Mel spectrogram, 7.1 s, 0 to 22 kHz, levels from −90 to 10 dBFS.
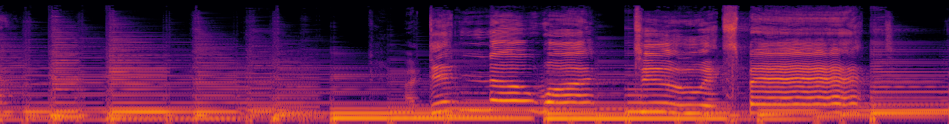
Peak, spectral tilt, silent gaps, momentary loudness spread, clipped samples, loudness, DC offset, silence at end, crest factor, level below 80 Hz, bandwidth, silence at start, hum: -2 dBFS; -5 dB/octave; none; 10 LU; under 0.1%; -18 LUFS; under 0.1%; 0 s; 16 dB; -42 dBFS; 18.5 kHz; 0 s; none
